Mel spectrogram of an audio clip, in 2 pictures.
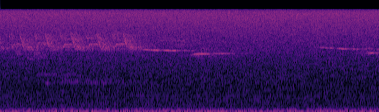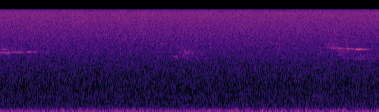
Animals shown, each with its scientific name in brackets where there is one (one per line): Red-eyed Vireo (Vireo olivaceus)
Ovenbird (Seiurus aurocapilla)
Black-capped Chickadee (Poecile atricapillus)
